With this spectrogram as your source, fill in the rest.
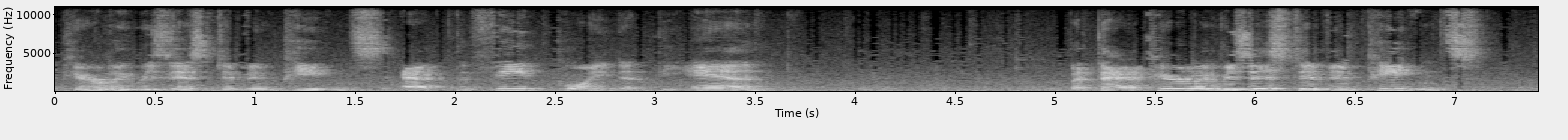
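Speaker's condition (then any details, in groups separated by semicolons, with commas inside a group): No condition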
